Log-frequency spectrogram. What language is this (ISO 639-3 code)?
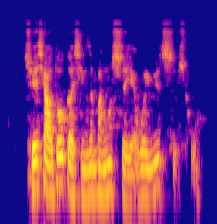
zho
